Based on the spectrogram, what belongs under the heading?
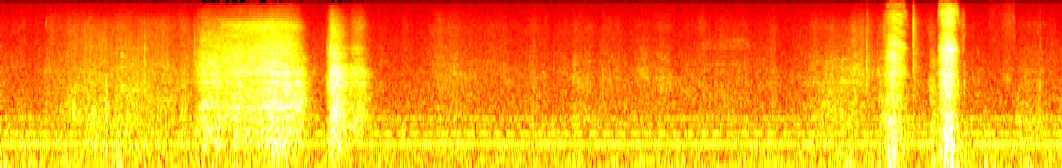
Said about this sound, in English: I need to blow my nose again. I'm going to turn away from the microphone.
